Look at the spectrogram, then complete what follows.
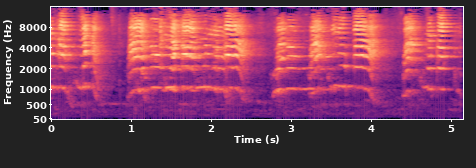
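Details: Indoor pet quaker parrot going wild when a nurse pulls on gloves, giving four long bursts of shrill, buzzy, flat-toned screeches with rich overtones, each burst about a second long and separated by brief gaps.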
